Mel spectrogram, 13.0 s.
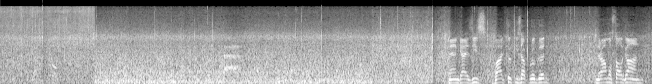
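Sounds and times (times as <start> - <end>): sausages sizzling in skillet: 0.0 - 2.0
wood fire crackling: 0.0 - 13.0.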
